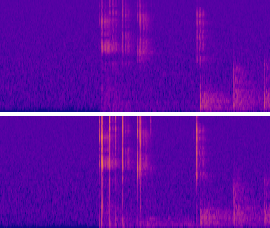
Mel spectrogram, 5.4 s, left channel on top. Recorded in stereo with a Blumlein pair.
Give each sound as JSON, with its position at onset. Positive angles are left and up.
{"t": 2.0, "sound": "a crack", "azimuth_deg": -40, "distance_m": 0.6}
{"t": 4.0, "sound": "footsteps", "azimuth_deg": 65, "distance_m": 4.5}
